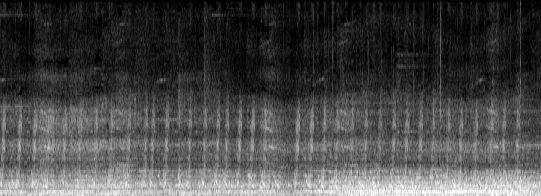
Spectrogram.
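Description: Explosions rumble from an arcade game.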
